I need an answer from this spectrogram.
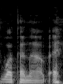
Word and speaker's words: Watanabe: Watanabe? I think it's Watanabe. I don't know how to pronounce it. All right. Wasabi. As Dr. Ishiro. Yeah, it's Watanabe.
